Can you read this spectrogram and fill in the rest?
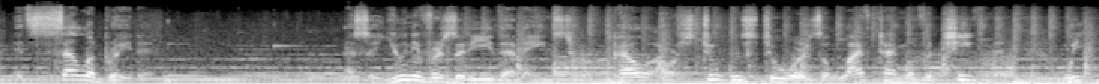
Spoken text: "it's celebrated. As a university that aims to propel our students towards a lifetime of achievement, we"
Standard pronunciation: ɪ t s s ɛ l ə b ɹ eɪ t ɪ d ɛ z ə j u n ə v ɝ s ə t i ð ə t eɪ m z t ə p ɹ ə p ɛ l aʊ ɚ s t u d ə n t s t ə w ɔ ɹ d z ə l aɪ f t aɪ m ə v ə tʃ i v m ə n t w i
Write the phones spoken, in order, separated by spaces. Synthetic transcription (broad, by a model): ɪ t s s ɛ l ə b ɹ eɪ t ɪ d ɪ z ə j u n ə v ɝ s ə t i ð ə t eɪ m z t ə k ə p ɛ l aʊ ɚ s t u d n t s t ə w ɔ ɹ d z ə l aɪ f t aɪ m ə v ə tʃ i v m ə n t w i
